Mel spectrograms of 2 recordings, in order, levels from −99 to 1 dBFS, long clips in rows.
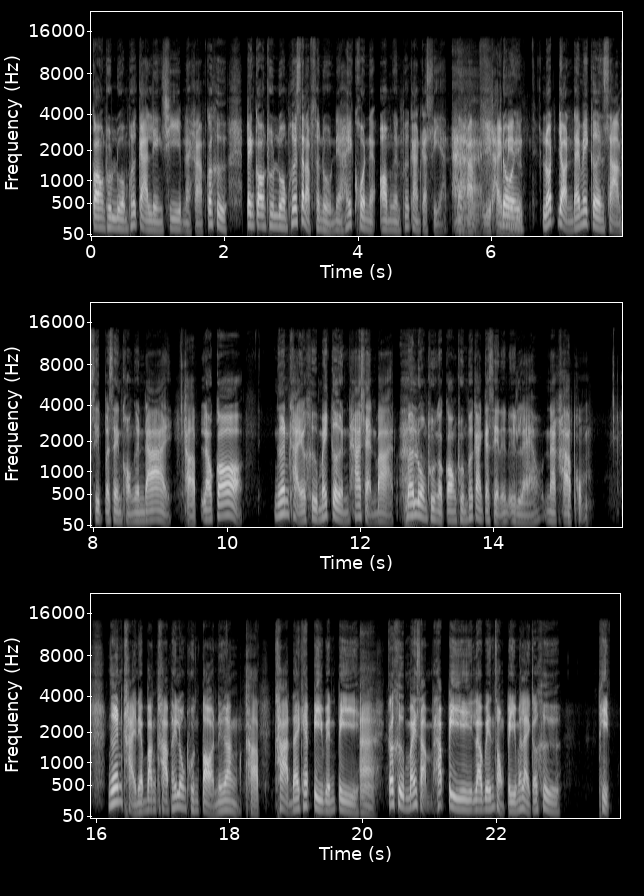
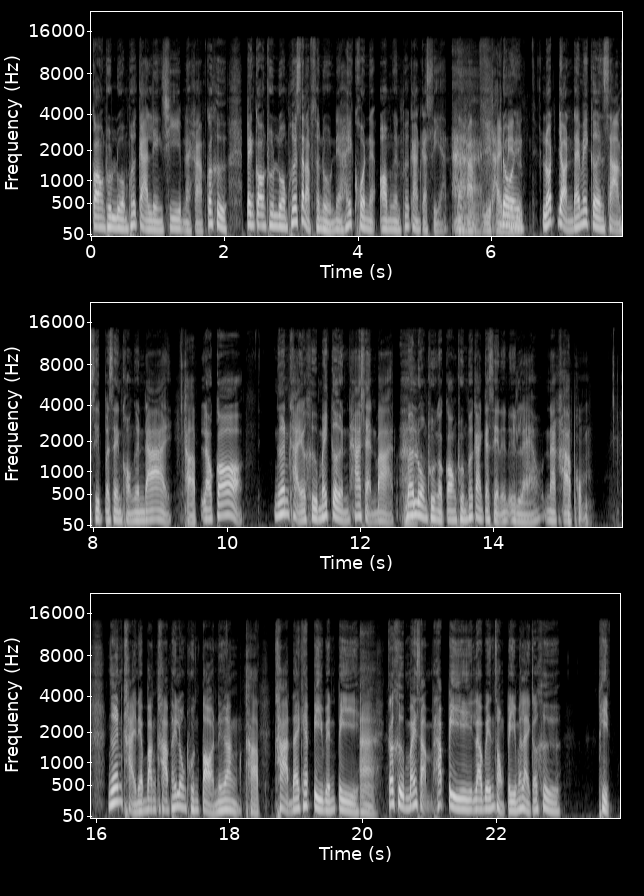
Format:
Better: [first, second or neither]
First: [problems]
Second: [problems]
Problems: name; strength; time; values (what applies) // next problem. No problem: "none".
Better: second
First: thin; very; fading below 550 Hz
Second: none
